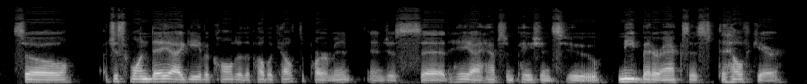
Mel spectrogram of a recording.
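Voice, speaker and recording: Monotone and flat, a man's dark, mellow voice sits at medium pitch with a Midwestern American accent. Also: moderate pace. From Kansas. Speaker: family physician and free clinic volunteer. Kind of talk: interview. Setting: Skype call.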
